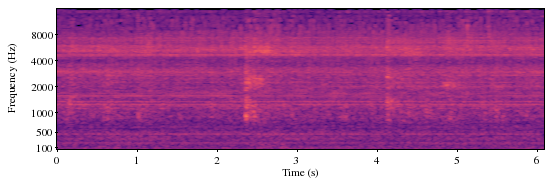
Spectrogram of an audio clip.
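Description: Straw-handling machinery running with a steady hum. Two short sharp clicks come past the middle, a second and a half apart.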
